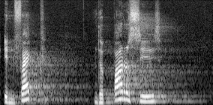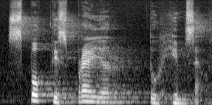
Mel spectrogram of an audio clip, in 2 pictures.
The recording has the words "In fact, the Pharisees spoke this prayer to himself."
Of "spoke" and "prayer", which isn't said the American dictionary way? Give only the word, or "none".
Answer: none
